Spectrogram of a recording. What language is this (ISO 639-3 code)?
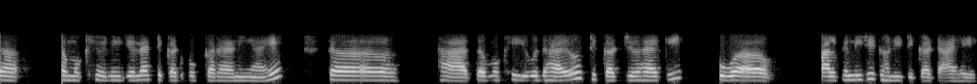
snd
